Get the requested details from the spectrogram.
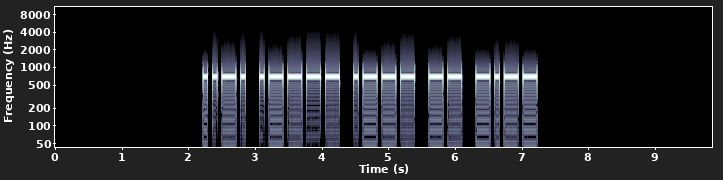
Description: Morse code, heard as a keyed tone, about 17 wpm, 700 Hz. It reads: F1JMY
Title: DXCC-100 Call Signs - 5 Characters - Repeated 2x - 17wpm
